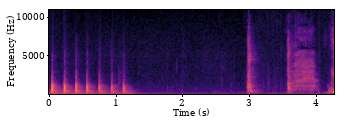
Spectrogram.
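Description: Radio-drama knock on a house door: seven quick, evenly spaced raps up close, then a pause followed by scuffing and door movement sounds in a quiet room.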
